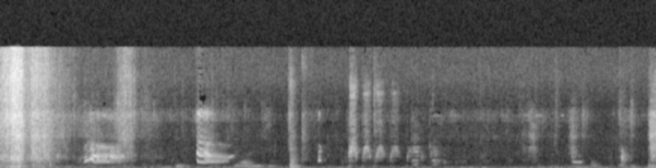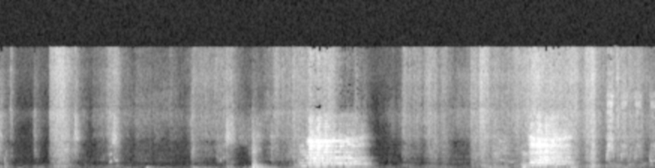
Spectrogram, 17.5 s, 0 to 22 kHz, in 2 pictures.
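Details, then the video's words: Domestic cats and kittens meowing, from a compilation of funny pets: a few faint short meows early on, then two loud, drawn-out, rising-and-falling harmonic meows near the end, with scattered clicks and knocks between them. "Funny Cats and Kitten Meowing 2021"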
